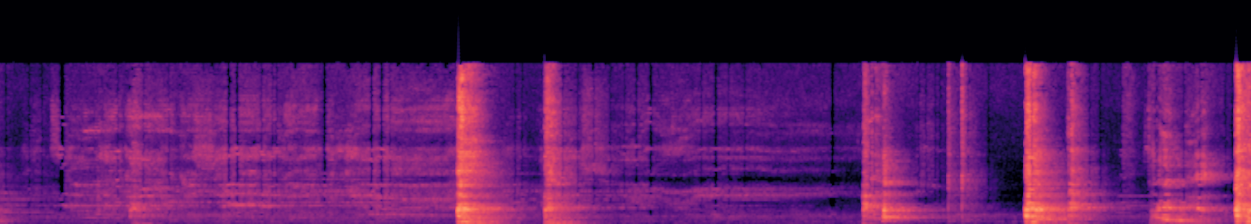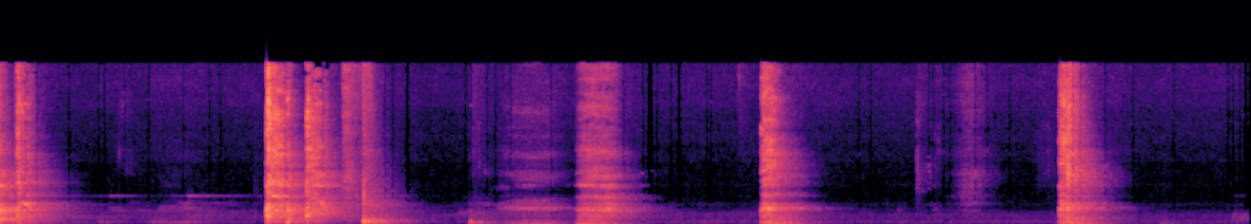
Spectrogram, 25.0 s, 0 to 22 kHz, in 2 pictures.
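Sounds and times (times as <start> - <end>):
man coughing: 4.6 - 6.0, 8.6 - 9.2, 10.2 - 11.2, 11.8 - 13.2, 15.2 - 16.2, 20.1 - 20.8, 23.1 - 23.8.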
